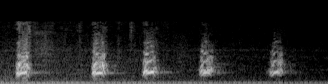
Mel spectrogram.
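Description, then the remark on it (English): A small dog named Herb barks five times in a steady series, each bark short and sharp, the last few slightly softer, over a low constant hum with no one talking. “I have a dog.”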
